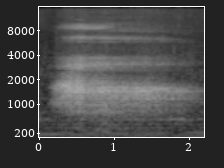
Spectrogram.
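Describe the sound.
Slow, deep breathing forms one long, steady airy rush of breath that swells early and holds for about two seconds, with no one talking.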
